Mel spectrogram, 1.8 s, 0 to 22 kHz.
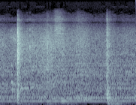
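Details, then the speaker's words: Diesel hob/heater in a camper van: steady fan hum with sharp uneven ticks from the fuel pump, drawing about 6.4–6.5 A; owner suspects an airlock that has since primed itself. "no no sooner did I turn my camera off the pump started clicking again and it's now drawing 6.4 6.5 amp so um yeah I wonder what happened there that's definitely clicking"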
